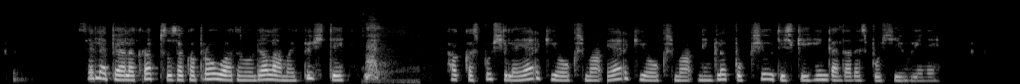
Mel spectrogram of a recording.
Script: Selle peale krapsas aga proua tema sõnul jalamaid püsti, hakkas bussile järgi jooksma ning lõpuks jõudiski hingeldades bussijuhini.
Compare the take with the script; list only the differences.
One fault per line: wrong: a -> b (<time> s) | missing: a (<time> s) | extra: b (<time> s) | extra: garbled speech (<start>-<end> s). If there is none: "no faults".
missing: tema (2.3 s)
extra: järgi jooksma (6.1 s)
